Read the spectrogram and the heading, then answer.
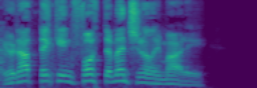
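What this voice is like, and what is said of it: Terrible Christopher Lloyd impression. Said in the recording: “my Christopher Lloyd impression ... your terrible Christopher Lloyd impression”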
